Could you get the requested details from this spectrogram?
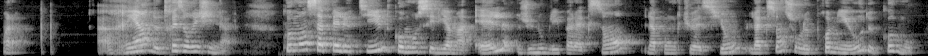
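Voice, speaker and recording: A woman teacher correcting homework for her students, explaining step by step and slowing down on key words. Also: fairly high pitch, animated, a little mellow. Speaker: Spanish teacher. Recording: echoey room.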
